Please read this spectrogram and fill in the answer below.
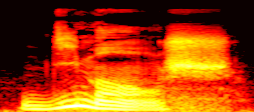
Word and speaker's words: dimanche: And the last one, dimanche, dimanche. You get the sh, sh, sh, sh, and then an, en, en, dimanche.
